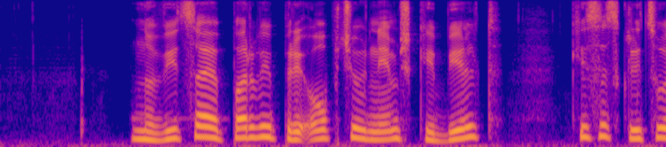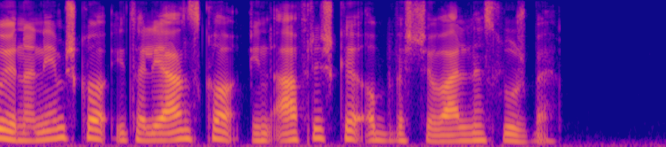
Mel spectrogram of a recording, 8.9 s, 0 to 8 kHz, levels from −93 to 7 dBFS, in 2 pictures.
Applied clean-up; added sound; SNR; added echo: neural diffusion model UNIVERSE++.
